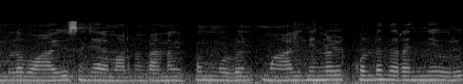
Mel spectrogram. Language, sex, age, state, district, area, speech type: Malayalam, female, 30-45, Kerala, Pathanamthitta, rural, spontaneous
